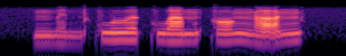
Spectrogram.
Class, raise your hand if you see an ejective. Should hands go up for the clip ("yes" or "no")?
no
